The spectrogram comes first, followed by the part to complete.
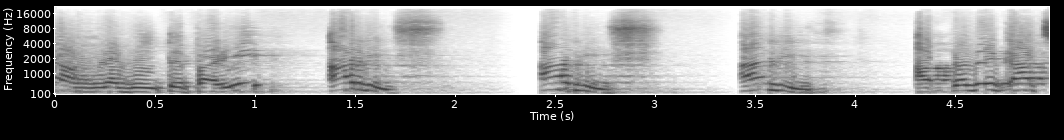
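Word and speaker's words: ألف: আলিফ, আলিফ উচ্চারণ করার সময় আটা হবে শক্ত, তবে শেষের দিকটাতে ফায়ের উচ্চারণটা বাতাসটা বের হয়ে যাবে, একটু নরম হবে। শুরুটা শক্ত, শেষটা নরম। তাহলে আমরা বলতে পারি আলিফ, আলিফ, আলিফ।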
